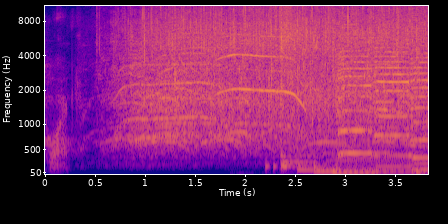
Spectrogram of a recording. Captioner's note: audience cheers; jazzy music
